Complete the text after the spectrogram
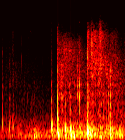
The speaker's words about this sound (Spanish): Hablamos de los petardos, cómo no. Son conocidas ya las llamadas a la seguridad y la necesidad de pensar en quien no lo pasa tan bien con tanto ruido.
